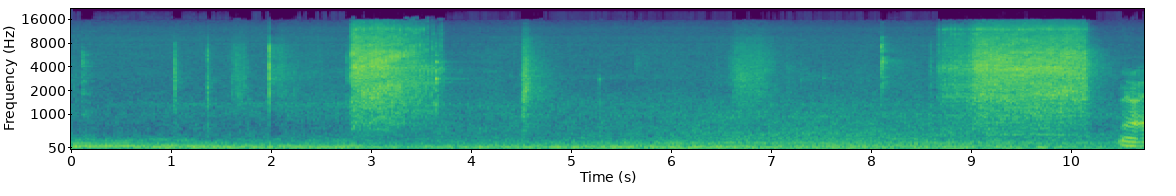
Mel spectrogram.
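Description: A ratchet wrench loosening the brake caliper bolts on a car in a home garage, with quick clicking ratchet strokes and metallic mechanical bursts close up over a steady background hum.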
